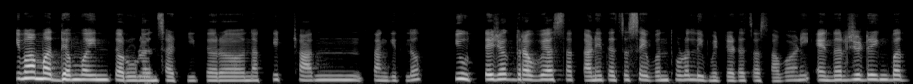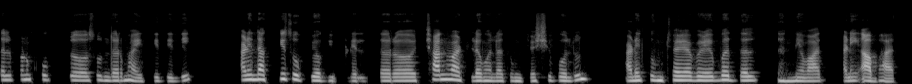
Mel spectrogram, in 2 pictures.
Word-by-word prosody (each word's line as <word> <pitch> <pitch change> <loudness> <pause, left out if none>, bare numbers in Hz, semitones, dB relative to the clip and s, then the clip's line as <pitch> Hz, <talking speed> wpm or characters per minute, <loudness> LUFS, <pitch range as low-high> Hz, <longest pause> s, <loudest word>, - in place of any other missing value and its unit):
किंवा 285 +2 +9
मध्यमवयीन 225 -4 +7
तरुणांसाठी 180 -2 -1
तर 180 -1 -1
अ, 180 0 0
नक्कीच 185 +4 -5 0.2
छान 205 0 0 0.2
सांगितलं 185 +2 -5 0.4
की 265 - +2
उत्तेजक 235 -1 +4
द्रव्य 220 -2 +2
असतात 220 -1 0
आणि 200 +2 +1
त्याचं 205 +1 -4
सेवन 200 -1 -1
थोडं 210 -1 -2
लिमिटेडच 180 -2 -3
असावं 175 +1 -7
आणि 205 +2 -4 0.2
एनर्जी 205 +3 +1
ड्रिंक 220 0 +2
बद्दल 210 -1 -1
पण 220 - -3
अ, - - +1
खूप 210 -2 -7 0.2
अ, 185 -1 0
सुंदर 180 -3 -3
माहिती 160 0 -6
दिली 160 +7 -6 0.5
आणि 215 +2 +3
नक्कीच 230 +2 +1
उपयोगी 180 -5 -1
पडेल. 160 -2 -11
तर 170 0 -2
अ, 170 0 +1 0.2
छान 225 0 +3
वाटलं 190 -6 +1
मला 165 -1 -1
तुमच्याशी 165 +3 -5
बोलून 180 +8 0 0.4
आणि 175 +2 +2
तुमच्या 195 +1 +1
या 195 0 +4
वेळेबद्दल 185 0 +1 0.2
धन्यवाद. 160 0 0 0.2
आणि 165 +1 -2
आभार. 145 -3 -4
190 Hz, 155 wpm, -24 LUFS, 175-215 Hz, 0.5 s, किंवा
